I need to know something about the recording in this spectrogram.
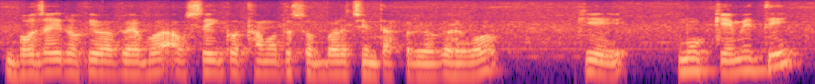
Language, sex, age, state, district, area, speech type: Odia, male, 45-60, Odisha, Nabarangpur, urban, spontaneous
